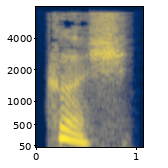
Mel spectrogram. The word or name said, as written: cush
